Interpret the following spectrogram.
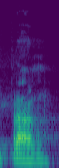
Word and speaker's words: praana: What is the praana? How we pronounce praana? P R A A N A Praana.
